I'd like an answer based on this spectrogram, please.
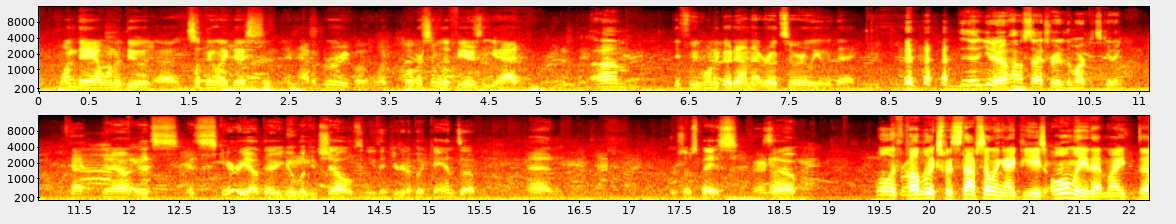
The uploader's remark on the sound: BMC - LIVE - The 2018 Florida Brewers Guild Craft Beer Festival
